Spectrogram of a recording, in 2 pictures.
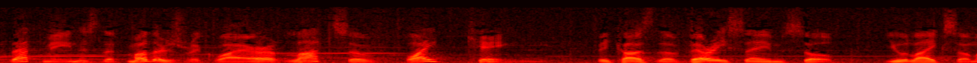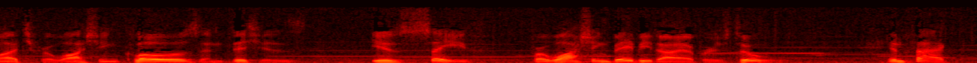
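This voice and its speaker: A man with an American accent announces in 1940s radio fashion. His delivery is polished and emphatic with a lively, swinging intonation, heard over music on a dull old recording. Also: lowish voice.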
